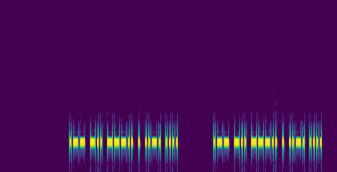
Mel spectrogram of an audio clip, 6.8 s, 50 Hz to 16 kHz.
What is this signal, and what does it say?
Morse code, heard as a keyed tone, about 34 wpm, 700 Hz. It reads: WD8EFH WD8EFH
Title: USA Call Signs - 6 Characters - Repeated 3x - 35wpm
